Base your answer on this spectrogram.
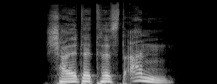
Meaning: inflection of anschalten: 1. second-person singular preterite 2. second-person singular subjunctive II
- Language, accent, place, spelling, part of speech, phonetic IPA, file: German, Germany, Berlin, schaltetest an, verb, [ˌʃaltətəst ˈan], De-schaltetest an.ogg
